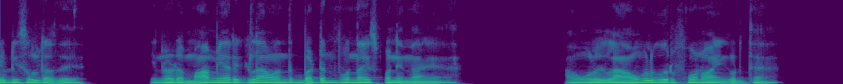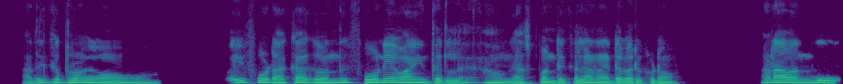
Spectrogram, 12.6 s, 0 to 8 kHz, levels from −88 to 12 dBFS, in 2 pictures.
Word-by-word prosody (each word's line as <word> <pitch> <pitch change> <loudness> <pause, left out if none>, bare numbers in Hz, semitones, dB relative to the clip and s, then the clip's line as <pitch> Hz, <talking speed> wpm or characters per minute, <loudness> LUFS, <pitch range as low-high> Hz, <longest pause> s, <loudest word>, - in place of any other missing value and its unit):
எப்பிடி 135 +3 +1
சொல்றது? 125 -2 0 0.6
என்னோட 130 +1 +1
மாமியாருக்கெல்லாம் 155 0 +2
வந்து 145 +2 0
பட்டன் 170 +9 +2
ஃபோன் 155 0 +1
தான் 155 - +3
யூஸ் 135 - -12
பண்ணியிருந்தாங்க. 120 -2 0 1.0
அவுங்களுக்குலாம் 135 -1 +1
அவுங்களுக்கு 155 +1 +2
ஒரு 140 - -4
ஃபோன் 150 -3 +1
வாங்கி 125 -2 0
கொடுத்தேன். 115 +2 -3 0.8
அதுக்கப்புறம் 155 +4 0 1.1
ஒய்ஃப்போட 165 -1 +1
அக்காவுக்கு 150 -1 +1
வந்து 155 +5 +1
ஃபோனே 160 +4 +3
வாங்கி 150 0 +2
தரல. 120 -2 0 0.2
அவுங்க 130 -1 +1
ஹஸ்பண்ட் 120 +1 -1
கல்யாணம் 135 +1 +2
ஆயிட்ட 130 +1 +1
பேருகூட. 130 -2 0 0.8
ஆனா 165 - +3
வந்து, 150 +3 +1
140 Hz, 140 wpm, -22 LUFS, 130-155 Hz, 1.1 s, தான்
